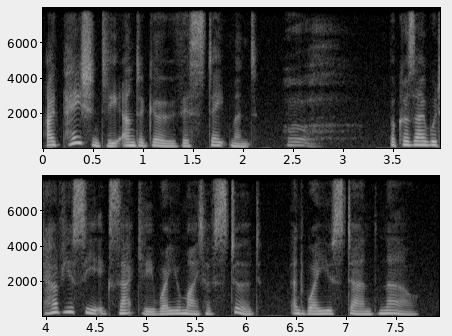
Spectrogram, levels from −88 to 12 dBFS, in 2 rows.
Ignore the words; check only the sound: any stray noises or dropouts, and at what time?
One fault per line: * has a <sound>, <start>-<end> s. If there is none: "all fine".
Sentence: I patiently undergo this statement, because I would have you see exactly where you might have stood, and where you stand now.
* has a sigh, 2.4-3.2 s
